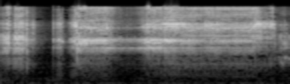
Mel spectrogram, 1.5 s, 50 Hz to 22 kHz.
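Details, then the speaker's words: Homemade 3D-printed demagnetizer using a 1980s fish tank pump induction coil: high, steady electrical buzz in short bursts as the coil energizes, oscillating properly and working. "And as you can hear, the coil is working. It oscillates."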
